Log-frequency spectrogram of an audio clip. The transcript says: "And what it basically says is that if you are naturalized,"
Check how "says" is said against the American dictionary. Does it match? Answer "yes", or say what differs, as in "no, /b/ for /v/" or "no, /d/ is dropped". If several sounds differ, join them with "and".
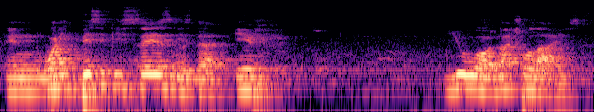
yes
